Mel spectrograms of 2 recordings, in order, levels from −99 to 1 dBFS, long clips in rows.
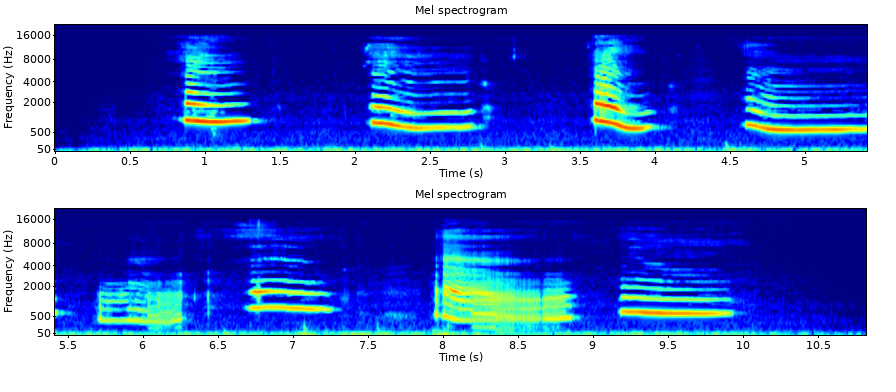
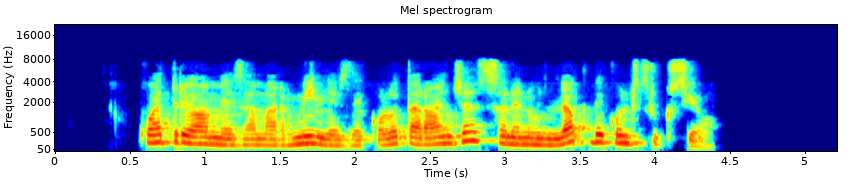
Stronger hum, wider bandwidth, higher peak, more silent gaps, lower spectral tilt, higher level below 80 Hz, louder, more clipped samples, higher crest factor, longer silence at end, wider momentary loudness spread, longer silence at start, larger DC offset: neither; first, 15 kHz vs 8.2 kHz; second, -10 dBFS vs -2 dBFS; neither; second, -1 dB/octave vs -6 dB/octave; about the same, -64 dBFS vs -60 dBFS; second, -27 LUFS vs -19 LUFS; neither; about the same, 20 dB vs 18 dB; about the same, 0.9 s vs 0.85 s; first, 24 LU vs 9 LU; first, 0.85 s vs 0.55 s; neither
